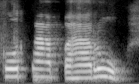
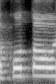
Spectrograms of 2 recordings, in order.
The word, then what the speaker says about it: Kota Baru: Từ này Kota Baru, không nào là Koto nhé các bạn nhé.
